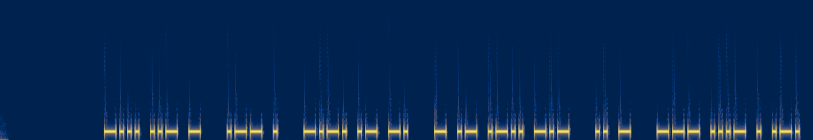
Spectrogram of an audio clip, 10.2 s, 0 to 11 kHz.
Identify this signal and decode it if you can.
Morse code, heard as a keyed tone, about 25 wpm, 700 Hz. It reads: BUT WE CAN TALK IT OVER
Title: Sentences from Top 1000 Words - Review Part 4 - 25wpm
